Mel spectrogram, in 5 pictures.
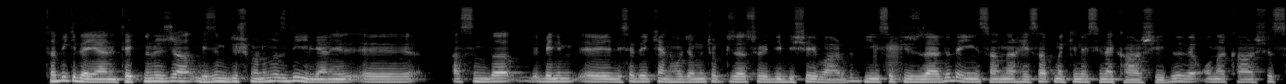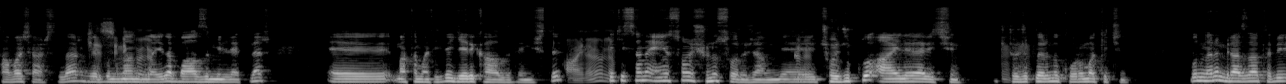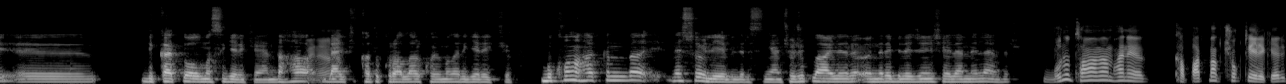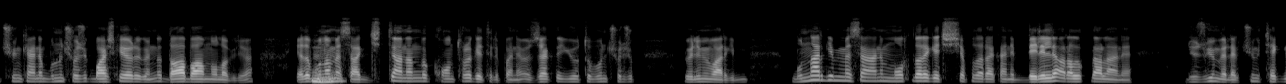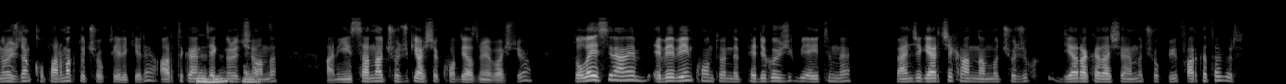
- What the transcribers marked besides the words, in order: none
- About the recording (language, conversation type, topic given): Turkish, podcast, Teknoloji kullanımı dengemizi nasıl bozuyor?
